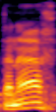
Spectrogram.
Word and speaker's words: Tanaj: el acrónimo y bueno en castellano a veces se pronuncia tanak y le han puesto por decirles algo esto tanak entonces e esto es el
